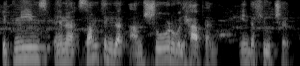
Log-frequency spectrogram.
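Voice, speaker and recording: Here a grammar teacher runs through examples briskly, raising questions and supplying the answers himself. He is a man with an Egyptian accent whose first language is Arabic, and his mid-range voice sounds expressive and warm over a faint hiss or hum.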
